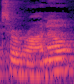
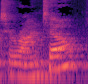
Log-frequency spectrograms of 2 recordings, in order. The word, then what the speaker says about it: Toronto: Notice that I said Toronto and not Toronto.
